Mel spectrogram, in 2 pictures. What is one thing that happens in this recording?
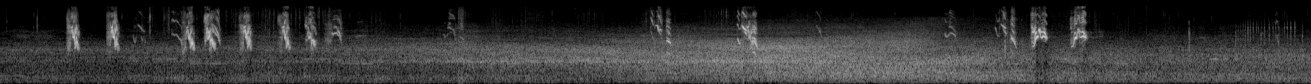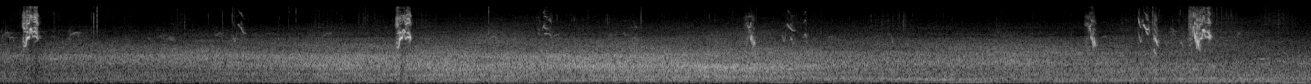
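Sparrows chirp close by in short, sharp bursts.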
